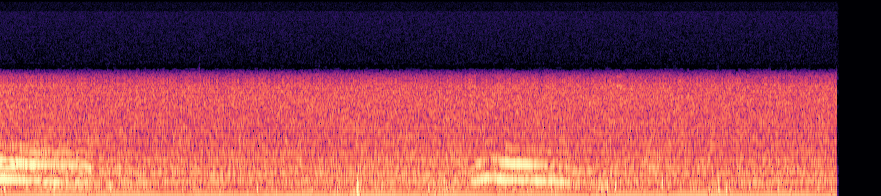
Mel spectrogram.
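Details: Domestic cat communicating with two faint, short meows, one at the start and another midway, heard through heavy steady background hiss and hum.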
